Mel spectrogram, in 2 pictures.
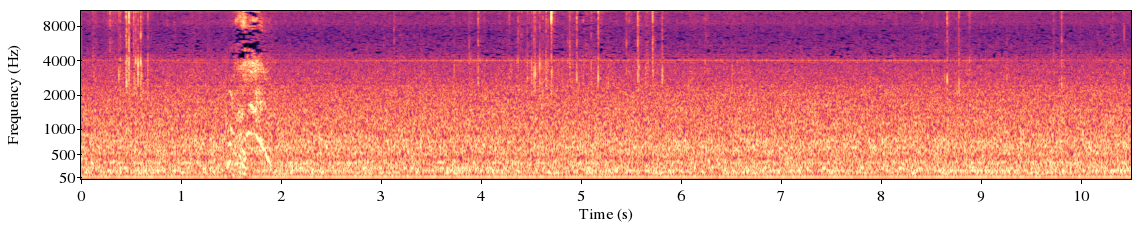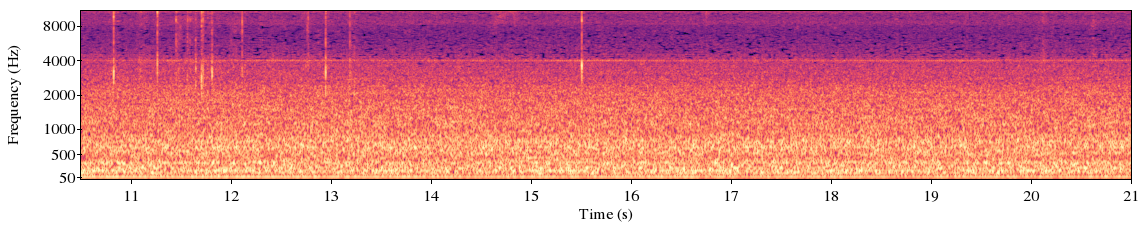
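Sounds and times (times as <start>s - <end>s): airliner cabin engine rush: 0.0s - 15.4s
constant low hum: 0.0s - 21.0s.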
